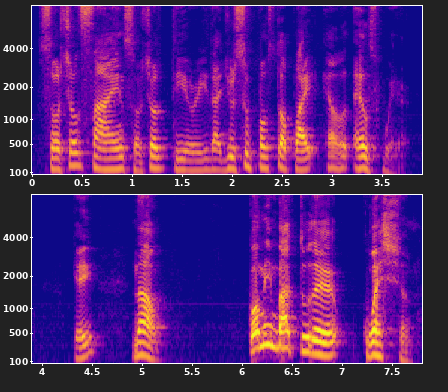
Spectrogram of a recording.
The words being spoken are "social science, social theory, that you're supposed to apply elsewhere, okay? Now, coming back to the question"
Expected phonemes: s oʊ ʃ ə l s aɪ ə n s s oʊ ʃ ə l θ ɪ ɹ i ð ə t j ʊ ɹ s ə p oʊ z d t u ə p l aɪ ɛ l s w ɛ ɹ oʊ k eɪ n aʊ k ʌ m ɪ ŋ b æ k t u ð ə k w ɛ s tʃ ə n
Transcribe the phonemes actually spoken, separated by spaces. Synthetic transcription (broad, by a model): s oʊ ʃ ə l s aɪ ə n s s oʊ ʃ ə l t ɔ ɹ i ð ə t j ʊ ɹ s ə p oʊ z t u ə p l aɪ ɛ l s w ɛ ɹ oʊ k eɪ n aʊ k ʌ m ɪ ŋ b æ k t u ð ə k w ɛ s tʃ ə n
